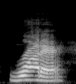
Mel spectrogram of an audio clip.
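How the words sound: It is said in an American accent. "Americans say"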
